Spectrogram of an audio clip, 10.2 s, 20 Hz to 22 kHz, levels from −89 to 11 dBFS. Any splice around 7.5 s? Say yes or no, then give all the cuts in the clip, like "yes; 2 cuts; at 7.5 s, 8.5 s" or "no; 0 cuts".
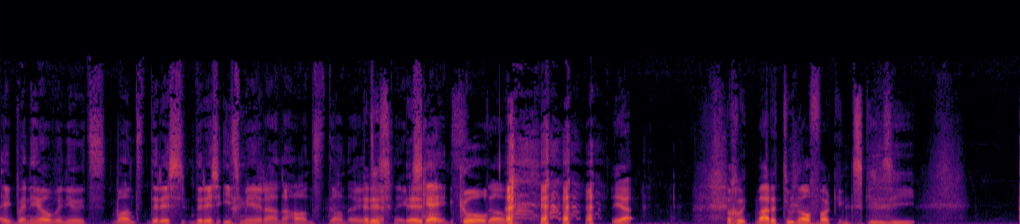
yes; 3 cuts; at 4.2 s, 7.5 s, 9.2 s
